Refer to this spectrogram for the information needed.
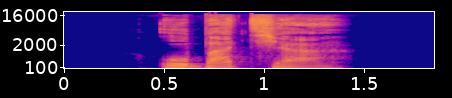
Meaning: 1. Obadiah 2. the book of Obadiah
- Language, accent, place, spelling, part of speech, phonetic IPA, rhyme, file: German, Germany, Berlin, Obadja, proper noun, [oˈbatja], -atja, De-Obadja.ogg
